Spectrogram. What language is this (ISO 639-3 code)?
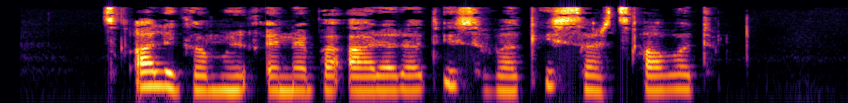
kat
